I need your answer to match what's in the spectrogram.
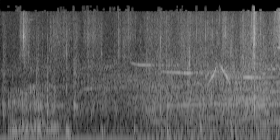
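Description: Hooves of a saddled horse, Spirit, being led outside clip-clop at an unhurried walking pace, a steady run of distinct steps, with faint high chirps drifting in the background.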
